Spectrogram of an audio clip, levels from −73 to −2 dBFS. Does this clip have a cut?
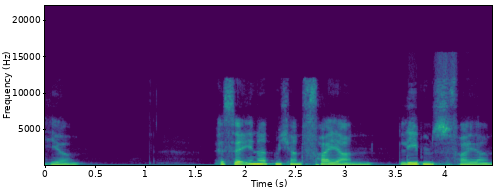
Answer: no; 0 cuts

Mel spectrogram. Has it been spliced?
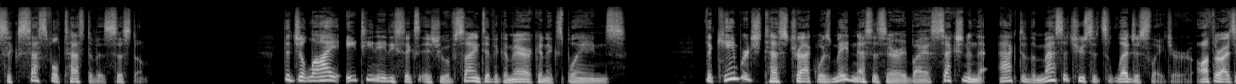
no; 0 cuts

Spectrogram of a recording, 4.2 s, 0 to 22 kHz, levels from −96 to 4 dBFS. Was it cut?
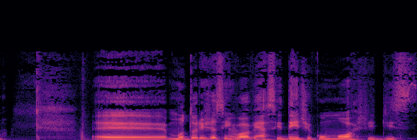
no; 0 cuts

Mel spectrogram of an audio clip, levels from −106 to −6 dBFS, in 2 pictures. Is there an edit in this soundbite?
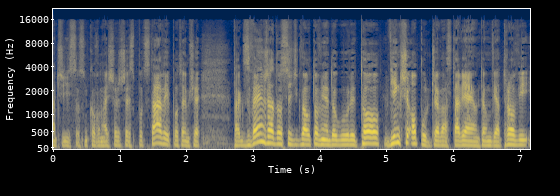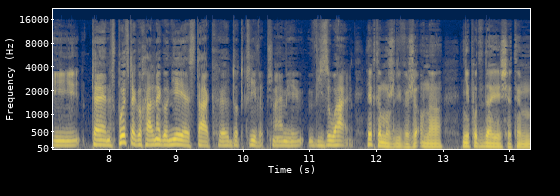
yes; 1 cut; at 11.7 s

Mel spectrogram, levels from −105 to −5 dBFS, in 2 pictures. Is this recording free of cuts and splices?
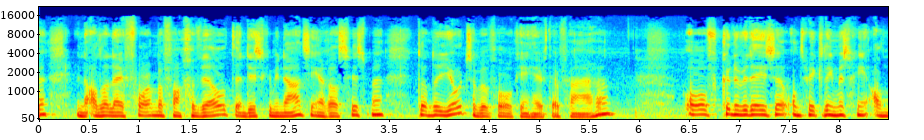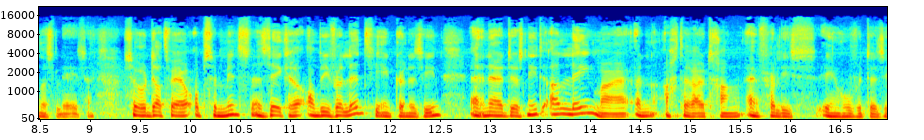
yes; 0 cuts

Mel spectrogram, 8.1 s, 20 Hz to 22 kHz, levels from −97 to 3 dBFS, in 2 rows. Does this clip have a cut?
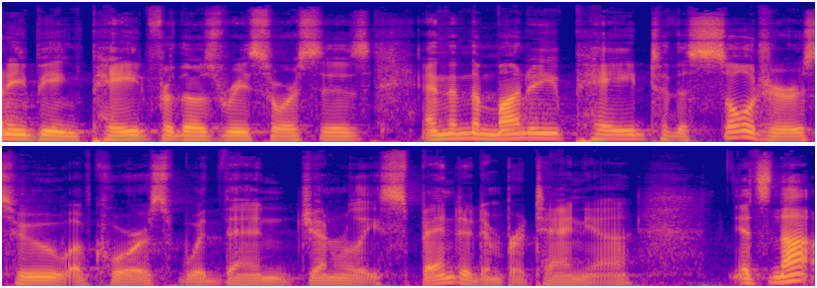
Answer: no; 0 cuts

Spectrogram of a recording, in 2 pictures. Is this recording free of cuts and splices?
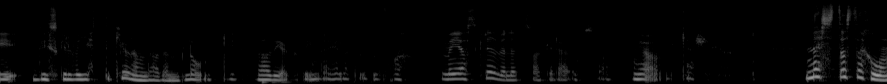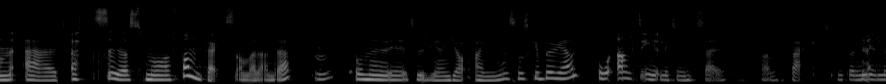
no; 1 cut; at 9.4 s

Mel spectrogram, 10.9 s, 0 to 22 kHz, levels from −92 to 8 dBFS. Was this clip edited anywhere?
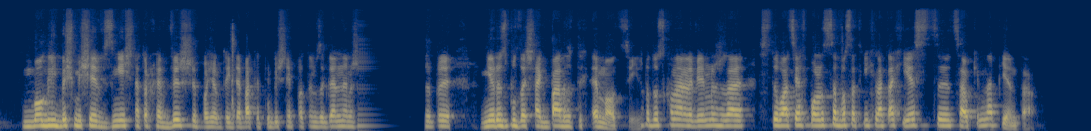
yes; 2 cuts; at 6.4 s, 7.5 s

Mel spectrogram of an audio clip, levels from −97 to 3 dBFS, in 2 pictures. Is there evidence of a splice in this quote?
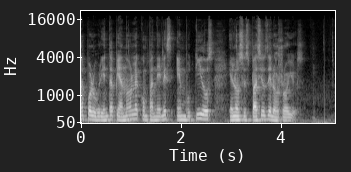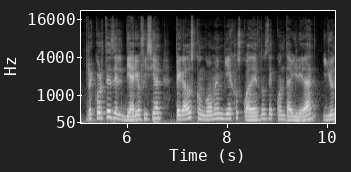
no; 0 cuts

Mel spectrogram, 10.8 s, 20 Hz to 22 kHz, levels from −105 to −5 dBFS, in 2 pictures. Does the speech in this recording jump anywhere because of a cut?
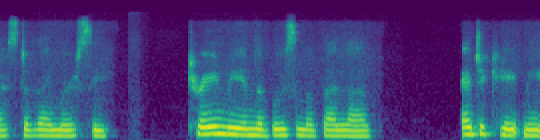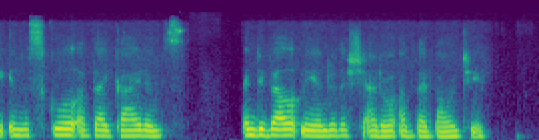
no; 0 cuts

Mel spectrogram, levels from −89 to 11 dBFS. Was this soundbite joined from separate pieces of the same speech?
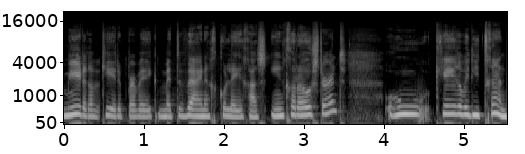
no; 0 cuts

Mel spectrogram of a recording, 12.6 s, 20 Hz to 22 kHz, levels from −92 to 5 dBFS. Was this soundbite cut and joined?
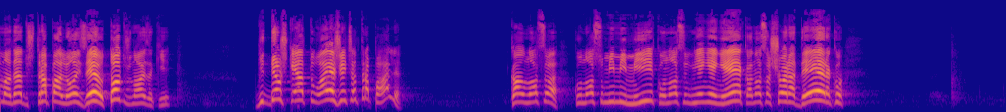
yes; 1 cut; at 3.2 s

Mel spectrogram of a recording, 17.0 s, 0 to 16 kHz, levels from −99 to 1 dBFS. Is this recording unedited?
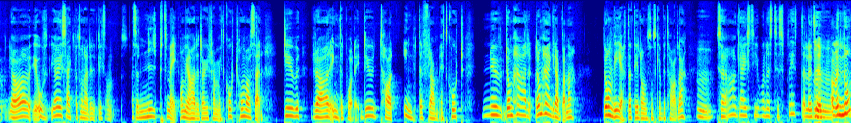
no; 2 cuts; at 10.7 s, 14.3 s

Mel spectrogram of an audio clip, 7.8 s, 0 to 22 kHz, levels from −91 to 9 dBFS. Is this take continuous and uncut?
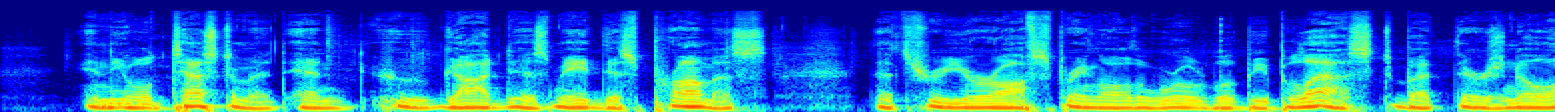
yes; 0 cuts

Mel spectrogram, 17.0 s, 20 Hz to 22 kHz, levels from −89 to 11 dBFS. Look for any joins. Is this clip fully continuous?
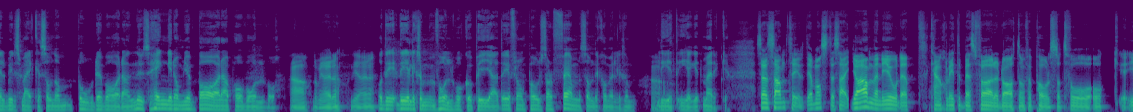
no; 1 cut; at 12.7 s

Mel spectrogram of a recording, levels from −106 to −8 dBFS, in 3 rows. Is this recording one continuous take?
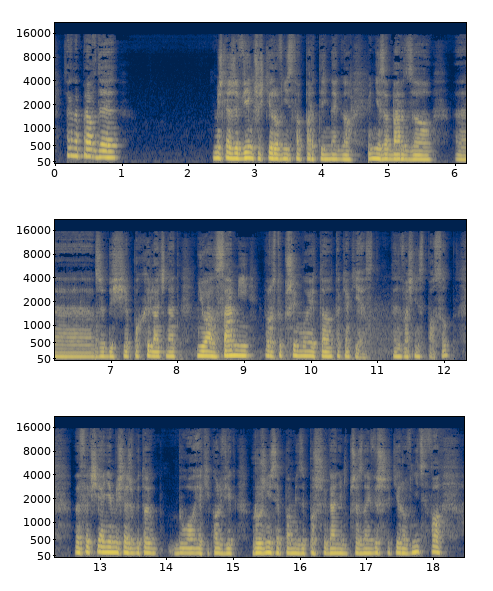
no; 3 cuts; at 4.7 s, 6.8 s, 12.6 s

